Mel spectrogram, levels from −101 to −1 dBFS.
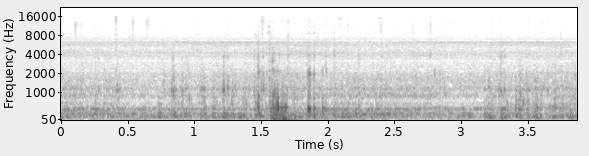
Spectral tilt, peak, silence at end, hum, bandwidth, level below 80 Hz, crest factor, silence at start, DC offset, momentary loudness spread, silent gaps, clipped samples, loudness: -7 dB/octave; -24 dBFS; 0 s; none; 16 kHz; -62 dBFS; 26 dB; 0 s; under 0.1%; 14 LU; none; under 0.1%; -51 LUFS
